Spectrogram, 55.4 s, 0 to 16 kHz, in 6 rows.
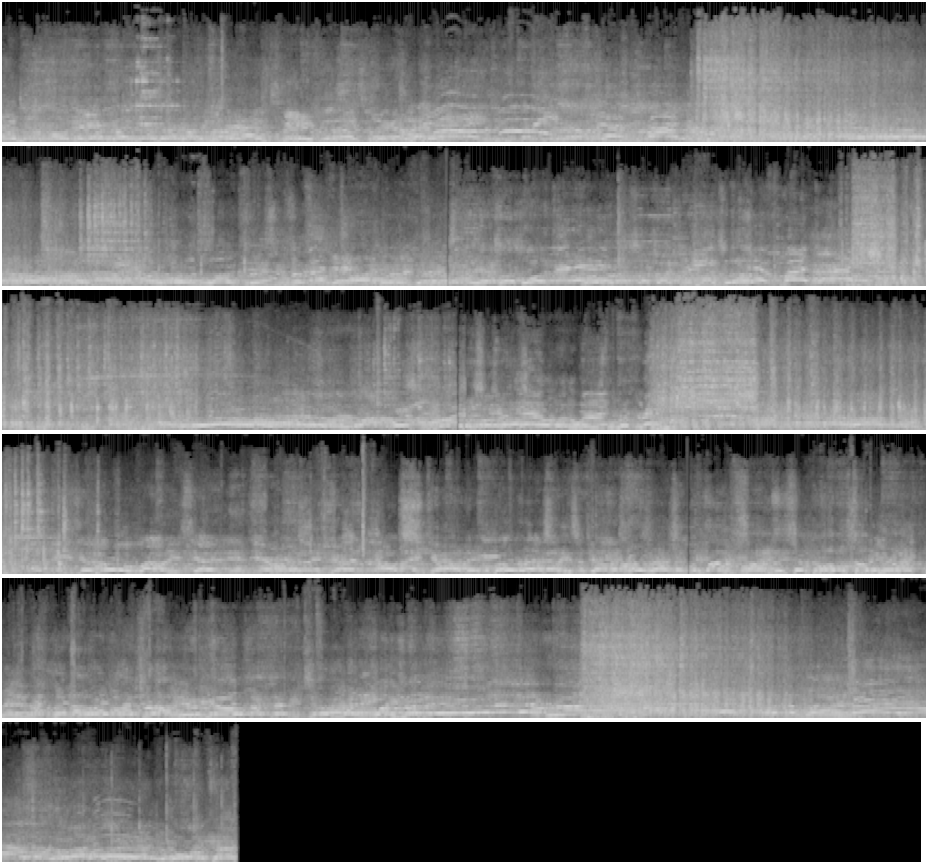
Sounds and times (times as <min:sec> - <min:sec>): Speech: 0:28.0 - 0:42.8.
